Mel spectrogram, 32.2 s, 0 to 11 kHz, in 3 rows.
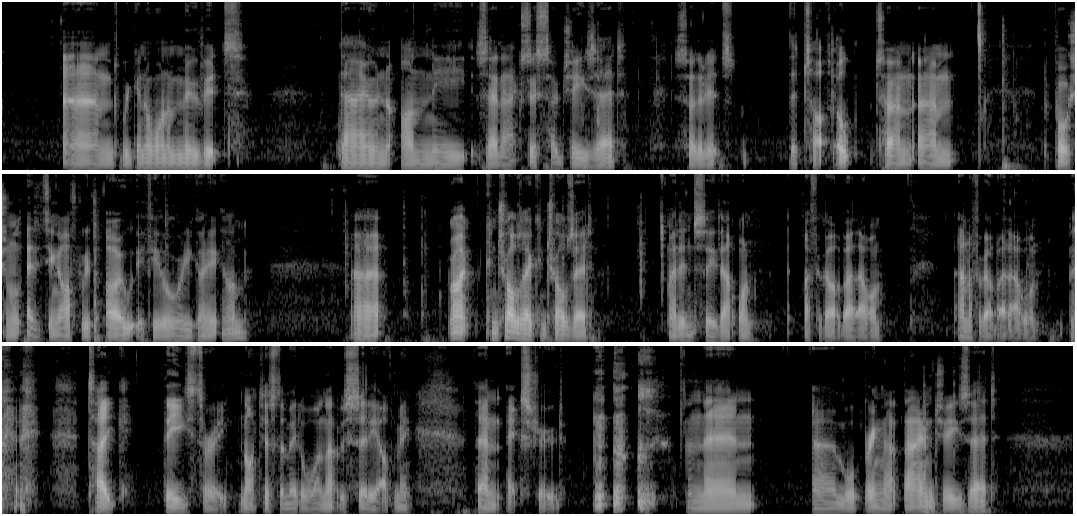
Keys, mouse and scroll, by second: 5.6 g, 6.0 z, 10.2 o, 11.9 g, 12.4 z, 14.8 ctrl+z, 15.2 ctrl+z, 16.4 ctrl+z, 26.3 e, 30.9 g, 31.2 z.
